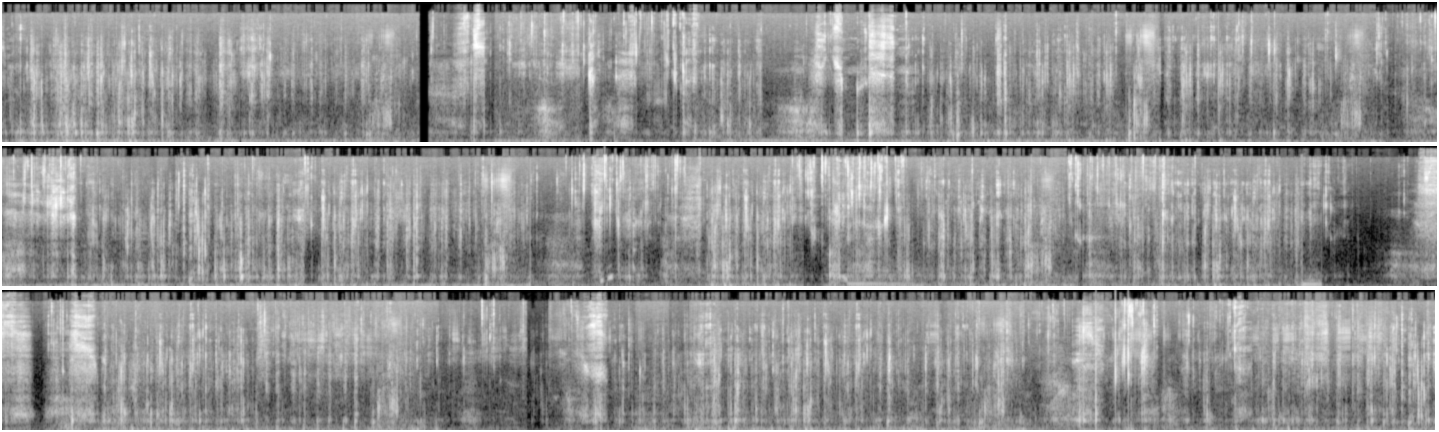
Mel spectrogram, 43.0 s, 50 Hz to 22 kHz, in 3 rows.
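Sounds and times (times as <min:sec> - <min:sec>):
wet chewing: 0:00.0 - 0:43.0
sticky mouth clicks: 0:22.6 - 0:23.8, 0:27.3 - 0:27.6.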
